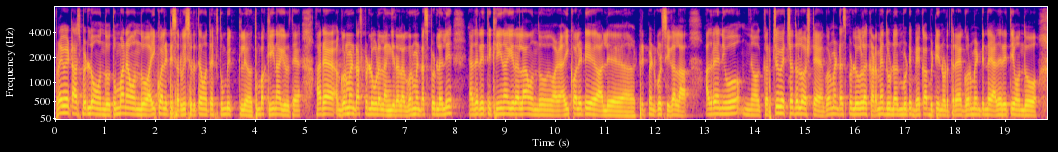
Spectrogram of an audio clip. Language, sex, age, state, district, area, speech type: Kannada, male, 18-30, Karnataka, Chikkaballapur, urban, spontaneous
